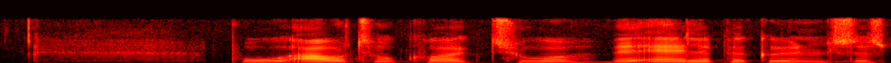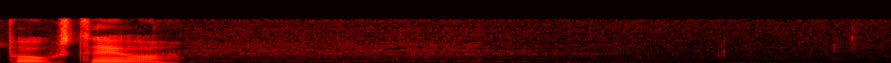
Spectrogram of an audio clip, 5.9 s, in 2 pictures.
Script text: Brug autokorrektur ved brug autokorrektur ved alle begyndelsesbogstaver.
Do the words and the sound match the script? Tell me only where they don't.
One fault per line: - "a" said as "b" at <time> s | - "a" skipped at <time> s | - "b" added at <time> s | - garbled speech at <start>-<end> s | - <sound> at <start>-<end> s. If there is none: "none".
- "brug autokorrektur ved" skipped at 2.1 s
